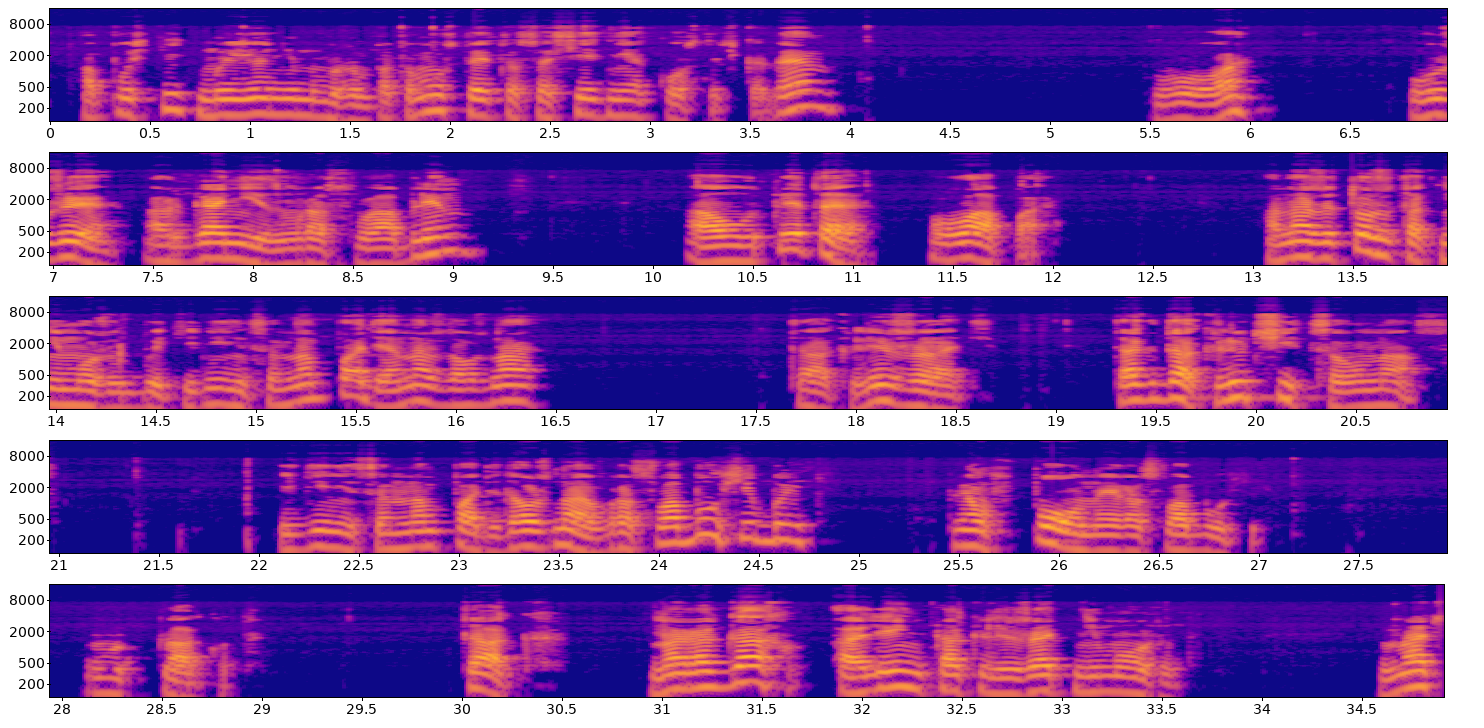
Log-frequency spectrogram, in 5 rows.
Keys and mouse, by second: 1.9-2.4 drag, 2.6-3.2 middle drag, 4.1-5.5 drag, 6.6-8.1 middle drag, 8.5-10.2 middle drag, 11.7 click, 14.2 KP_1, 15.5-17.5 drag, 18.9 click, 19.9-21.4 middle drag, 22.0 KP_1, 23.4 r, 25.2 click, 25.6-27.1 middle drag, 27.5-30.2 middle drag, 31.0 middle click, 33.5-34.6 middle drag.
